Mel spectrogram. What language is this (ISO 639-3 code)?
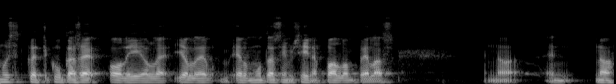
fin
